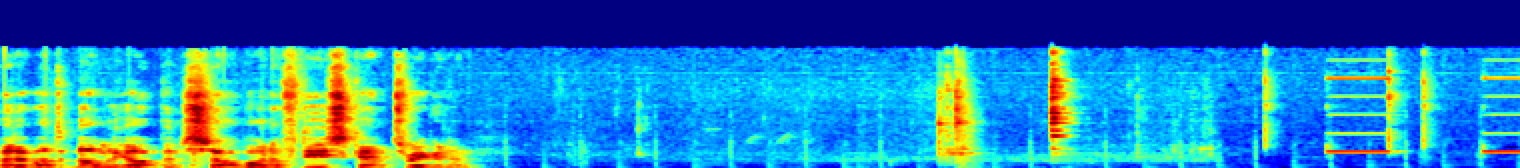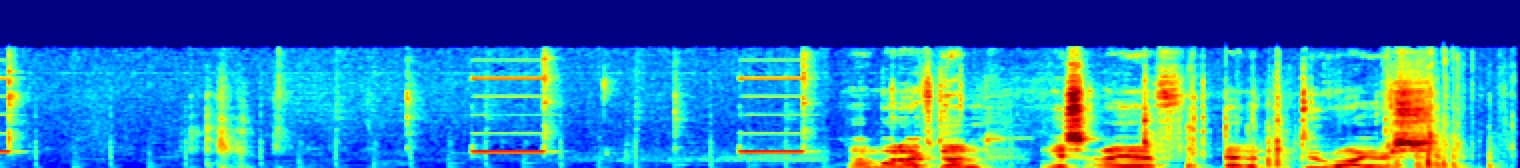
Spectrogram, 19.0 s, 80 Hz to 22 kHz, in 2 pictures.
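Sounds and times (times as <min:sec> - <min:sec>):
faint background music: 0:00.0 - 0:19.0
multimeter high beeps: 0:08.3 - 0:09.7, 0:12.4 - 0:13.0, 0:14.1 - 0:14.7.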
